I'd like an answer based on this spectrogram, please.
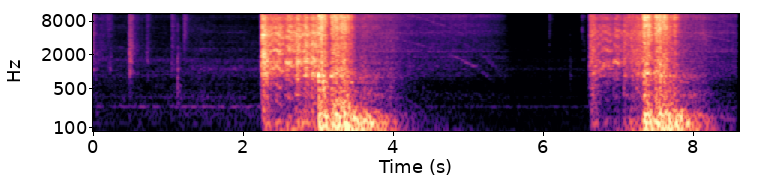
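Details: Chevy truck with an LS swap and a big cam, revived after years abandoned in the woods, retuned to add timing to the startup table. Two long bursts of heavy, uneven cranking, each several seconds, before it tries to catch; extended cranking before start.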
